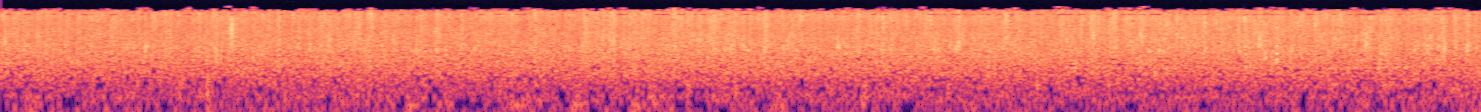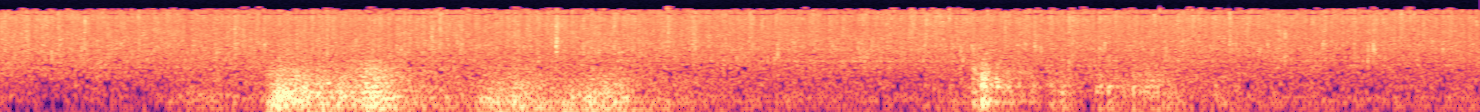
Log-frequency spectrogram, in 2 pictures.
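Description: Steady rain falling on a zinc roof, an even hiss. Just past halfway, thunder rumbles for about three seconds, the loudest thing here, and a shorter thunderclap follows about seven seconds later.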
